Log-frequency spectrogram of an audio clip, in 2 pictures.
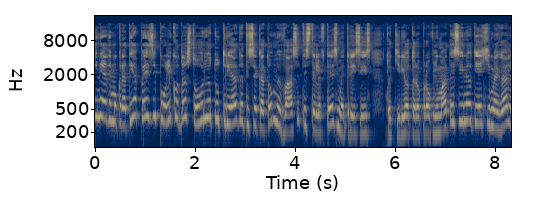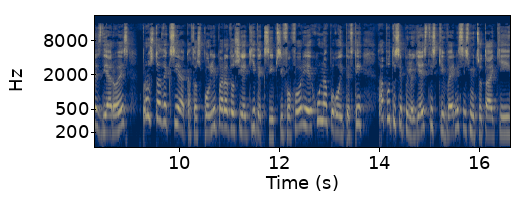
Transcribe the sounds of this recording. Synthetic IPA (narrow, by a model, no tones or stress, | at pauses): ine̞ɐðimo̞kɾɐt̪iɐpe̞zipo̞liko̞nd̪ɐst̪o̞o̞ɾio̞t̪ut̪ɾiɐnd̪ɐt̪ise̞kɐt̪o̞me̞vɐsit̪ist̪e̞le̞ft̪e̞ːzme̞t̪ɾisis | t̪o̞ciɾio̞t̪e̞ɾo̞pɾo̞vlimɐt̪isine̞o̞t̪ie̞çime̞ɣɐle̞zðiɐɾo̞e̞s | pɾo̞st̪ɐðe̞ksiɐkɐθo̞spo̞lipɐɾɐðo̞siɐciðe̞ksipsifo̞fo̞ɾiexunɐpo̞ɣo̞it̪e̞ft̪i | ɐpo̞t̪ise̞pilo̞ʝe̞st̪iscive̞ɾnisizmit͡so̞t̪ɐci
